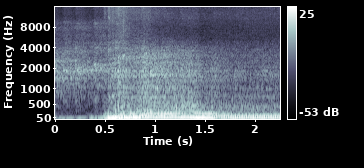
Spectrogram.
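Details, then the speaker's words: First-generation Honda Pilot after rear suspension rebuild, running with no exhaust fitted: deep, loud, raw unmuffled rumble that swells as the engine is revved and then settles. "oh no i think someone stole my catalytic converter that's exactly what you'll hear"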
